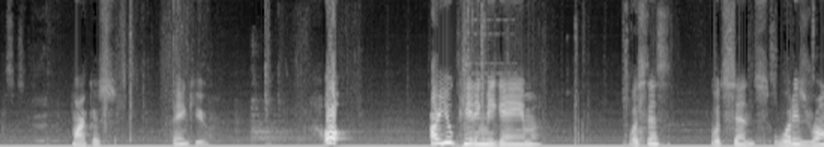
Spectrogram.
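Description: A young woman talks with animation through a microphone.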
